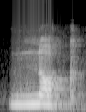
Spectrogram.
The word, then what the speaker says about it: knock: Knock. The K is silent here.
